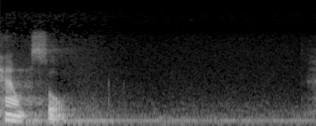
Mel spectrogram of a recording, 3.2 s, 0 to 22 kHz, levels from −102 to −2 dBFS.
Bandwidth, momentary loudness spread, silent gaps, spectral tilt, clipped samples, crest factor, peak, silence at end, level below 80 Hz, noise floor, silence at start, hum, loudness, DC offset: 9.2 kHz; 25 LU; none; -6.5 dB/octave; under 0.1%; 22 dB; -12 dBFS; 0 s; -56 dBFS; -54 dBFS; 0 s; none; -32 LUFS; under 0.1%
